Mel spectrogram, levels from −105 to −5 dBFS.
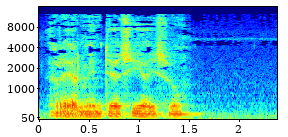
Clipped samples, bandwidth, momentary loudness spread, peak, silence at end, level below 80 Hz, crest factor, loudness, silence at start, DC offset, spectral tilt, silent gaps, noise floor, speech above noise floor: under 0.1%; 13 kHz; 11 LU; -6 dBFS; 0.45 s; -38 dBFS; 20 dB; -24 LUFS; 0.1 s; under 0.1%; -5.5 dB/octave; none; -50 dBFS; 27 dB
